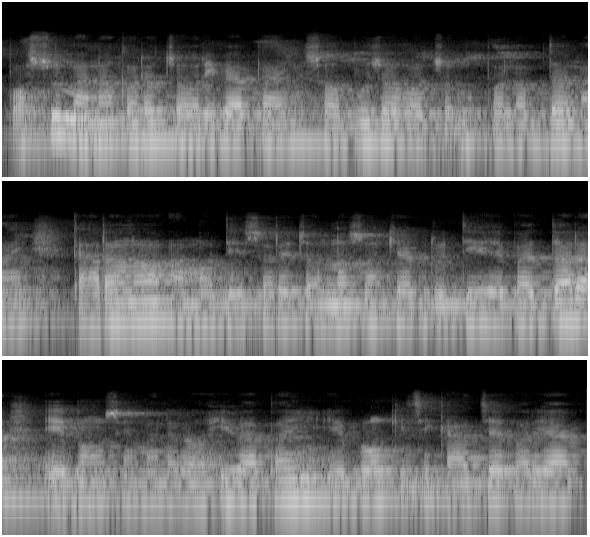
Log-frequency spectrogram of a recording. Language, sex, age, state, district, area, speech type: Odia, male, 30-45, Odisha, Khordha, rural, spontaneous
